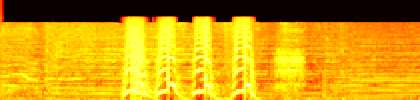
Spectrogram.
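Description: A dog lets out four loud barks in rapid succession, then falls quiet while faint background noise lingers.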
